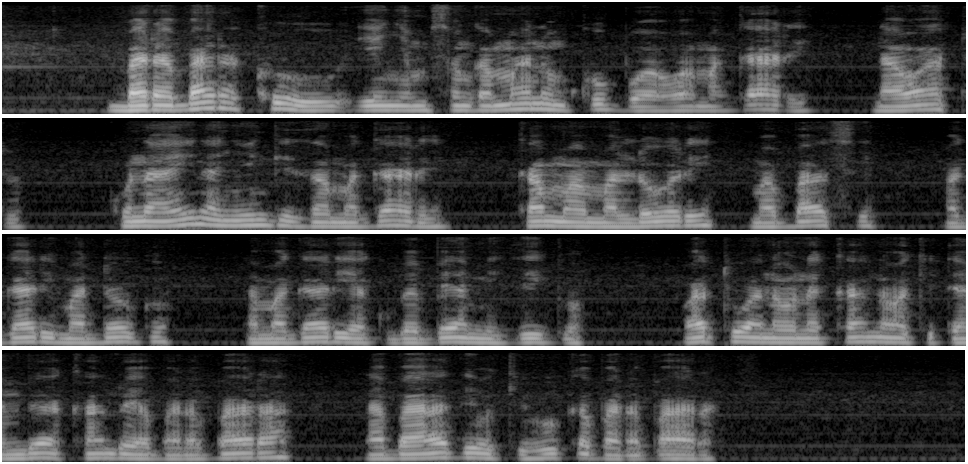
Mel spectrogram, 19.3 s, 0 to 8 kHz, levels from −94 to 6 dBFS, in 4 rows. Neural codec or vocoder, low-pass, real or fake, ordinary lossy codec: none; 7.2 kHz; real; MP3, 64 kbps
